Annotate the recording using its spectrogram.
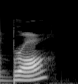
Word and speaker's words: Brough: All right, next question is from Carla Bra how would you pronounce that? B R O U G H. She's from Stafford, so it's obviously British. – Bra. – Bra. Mm-hmm. – Bra. – Sounds like a bra.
